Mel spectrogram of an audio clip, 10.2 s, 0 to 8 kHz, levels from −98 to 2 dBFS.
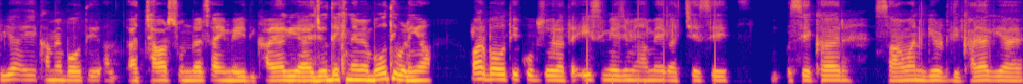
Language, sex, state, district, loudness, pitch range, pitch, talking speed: Hindi, male, Bihar, Jahanabad, -15 LUFS, 150-165 Hz, 155 Hz, 215 wpm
